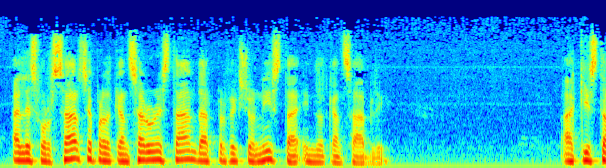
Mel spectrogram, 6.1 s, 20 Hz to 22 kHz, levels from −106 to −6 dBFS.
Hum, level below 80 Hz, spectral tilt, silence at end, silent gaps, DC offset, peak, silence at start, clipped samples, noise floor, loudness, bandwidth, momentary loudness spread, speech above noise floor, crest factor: none; -52 dBFS; -5 dB/octave; 0 s; none; under 0.1%; -6 dBFS; 0.15 s; under 0.1%; -52 dBFS; -24 LUFS; 13.5 kHz; 8 LU; 29 dB; 18 dB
